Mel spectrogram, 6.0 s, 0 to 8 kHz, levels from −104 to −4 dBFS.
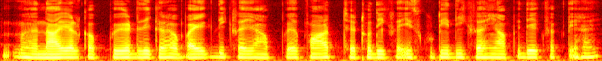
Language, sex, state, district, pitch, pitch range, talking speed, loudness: Hindi, male, Chhattisgarh, Raigarh, 130 Hz, 125-130 Hz, 280 wpm, -19 LUFS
